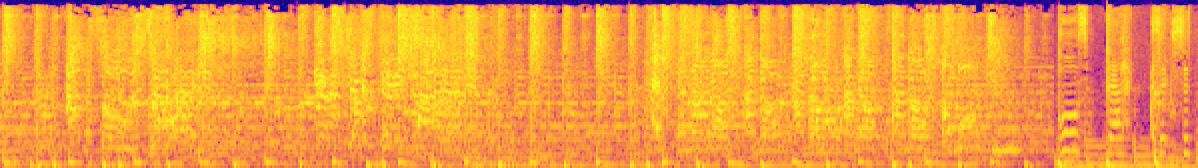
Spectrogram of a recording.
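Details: Upbeat funk-style pop music with a steady driving beat, bass and vocals throughout, and an abrupt change near the end; no animal voices stand out.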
